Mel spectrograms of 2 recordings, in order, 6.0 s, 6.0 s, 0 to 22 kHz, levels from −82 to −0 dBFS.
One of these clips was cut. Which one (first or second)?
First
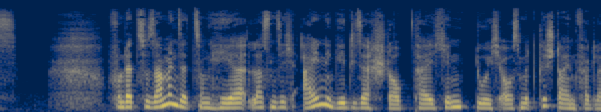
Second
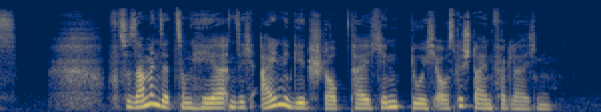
second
